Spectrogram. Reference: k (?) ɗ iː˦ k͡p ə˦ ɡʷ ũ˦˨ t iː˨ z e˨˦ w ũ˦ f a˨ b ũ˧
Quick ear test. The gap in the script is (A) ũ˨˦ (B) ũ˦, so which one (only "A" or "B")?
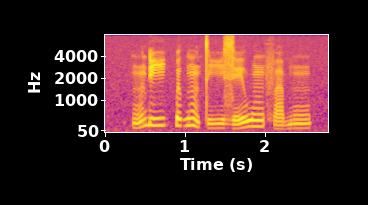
A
